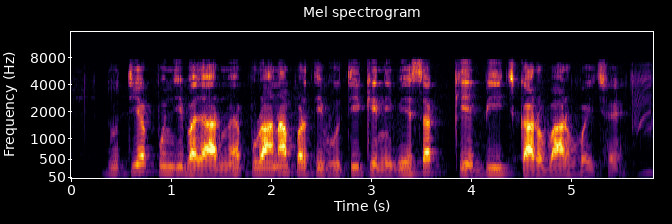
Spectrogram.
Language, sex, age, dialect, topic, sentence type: Maithili, male, 18-24, Eastern / Thethi, banking, statement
